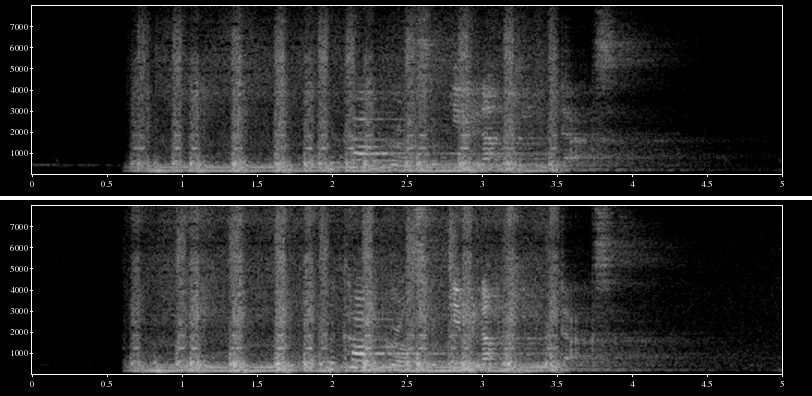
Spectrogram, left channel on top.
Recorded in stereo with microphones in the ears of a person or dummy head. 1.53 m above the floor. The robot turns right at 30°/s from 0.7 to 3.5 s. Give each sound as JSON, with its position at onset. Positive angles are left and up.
{"t": 2.0, "sound": "a woman speaking", "azimuth_deg": -55, "distance_m": 1.1}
